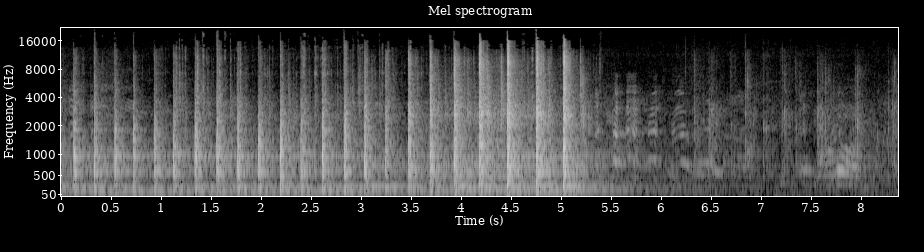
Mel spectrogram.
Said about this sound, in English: Jesus told the story of the woman that went before the unrighteous judge, and she kept knocking. Tell me when it gets irritating.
